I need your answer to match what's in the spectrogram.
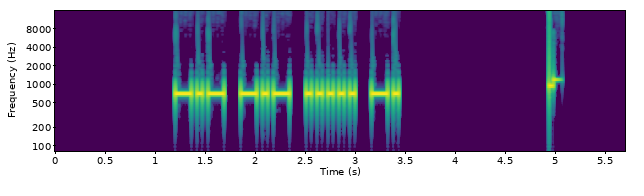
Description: Morse code, heard as a keyed tone, about 22 wpm, 700 Hz. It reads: KK5N
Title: USA Call Signs - 2x Character Spacing - 22wpm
